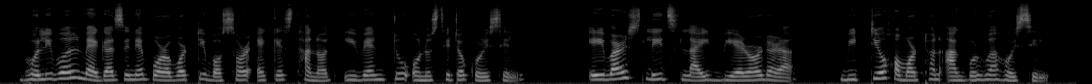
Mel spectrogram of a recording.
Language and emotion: Assamese, neutral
